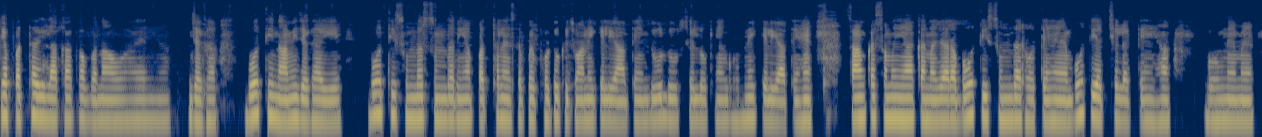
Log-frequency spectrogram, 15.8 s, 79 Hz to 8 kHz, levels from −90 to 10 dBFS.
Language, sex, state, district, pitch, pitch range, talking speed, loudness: Hindi, male, Jharkhand, Jamtara, 140 Hz, 140-150 Hz, 230 wpm, -23 LUFS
